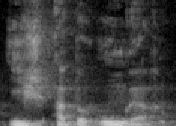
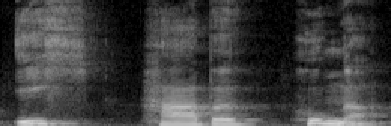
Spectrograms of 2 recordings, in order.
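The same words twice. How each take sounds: First: The H at the start of Hunger is silent. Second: The H at the start of Hunger is breathed. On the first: The speaker calls it wrong. "Un Français qui prononce mal dira" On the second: The speaker calls it right. "Mais non"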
